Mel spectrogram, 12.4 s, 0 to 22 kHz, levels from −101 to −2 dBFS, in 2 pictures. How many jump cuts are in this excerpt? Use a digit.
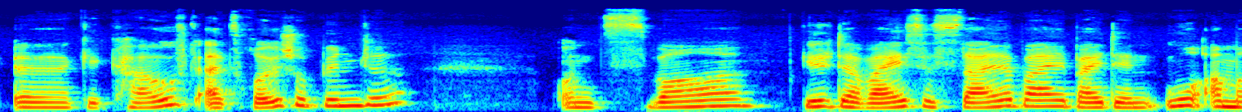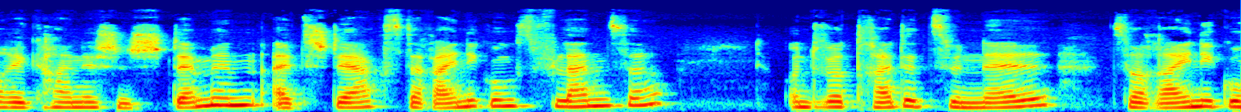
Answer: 0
